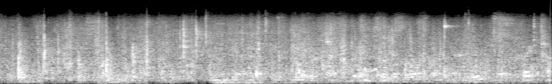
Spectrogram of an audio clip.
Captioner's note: indistinct conversation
